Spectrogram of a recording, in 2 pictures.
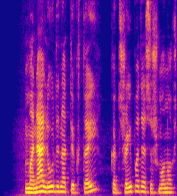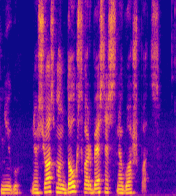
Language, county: Lithuanian, Vilnius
